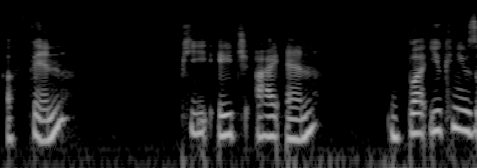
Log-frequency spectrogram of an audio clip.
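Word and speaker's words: phin: using a cup shaped filter believe called a fin p-h-i-n but you can use a pour over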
